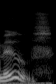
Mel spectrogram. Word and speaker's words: move: And move. Moves, 1 syllable. Ends with an oo sound, like into.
